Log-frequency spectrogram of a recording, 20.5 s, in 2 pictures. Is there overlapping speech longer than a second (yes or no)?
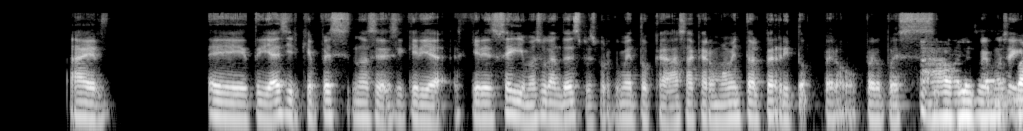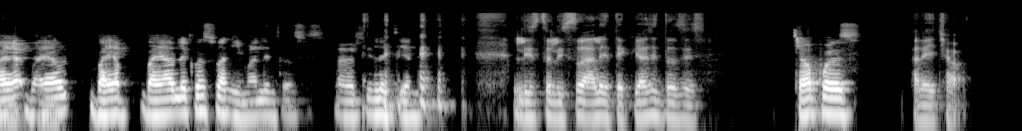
yes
